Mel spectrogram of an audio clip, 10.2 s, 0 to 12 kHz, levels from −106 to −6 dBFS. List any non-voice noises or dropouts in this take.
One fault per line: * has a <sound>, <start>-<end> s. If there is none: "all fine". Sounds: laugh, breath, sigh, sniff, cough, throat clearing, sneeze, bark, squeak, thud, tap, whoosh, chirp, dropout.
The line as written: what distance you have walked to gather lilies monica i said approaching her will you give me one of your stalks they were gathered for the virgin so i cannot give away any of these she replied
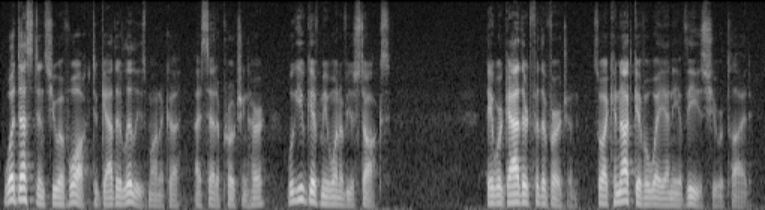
all fine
